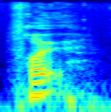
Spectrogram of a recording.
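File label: frog, Danish; tuxpaint-stamps; animals; amphibians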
